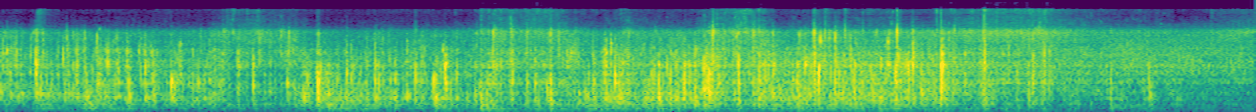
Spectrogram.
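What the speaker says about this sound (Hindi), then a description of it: "अब मैं पापड़ को तल करके आपको दिखाती हूँ" Sago papad wafers fry in hot oil in a kadhai, giving a steady, faint crackle and fizz of small sizzling pops with no voices.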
